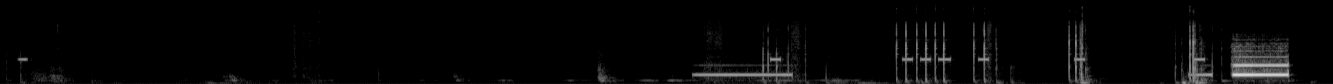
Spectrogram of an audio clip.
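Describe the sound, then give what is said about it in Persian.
Touch-tone dialing to place a phone call begins after a near-silent stretch with a brief steady tone. A series of short keypad beeps follows at uneven intervals, ending in a louder sustained tone. “بدون معطلی بریم و با ایشون تماس بگیریم.”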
